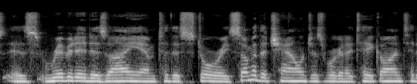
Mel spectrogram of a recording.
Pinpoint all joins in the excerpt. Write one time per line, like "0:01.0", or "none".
0:02.9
